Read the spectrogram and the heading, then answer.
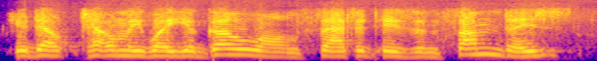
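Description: A fretful working-class wife played by an actress in an old radio suspense play. Her low voice is dramatic and aggrieved as she needles her husband. The sound is dull, like an old broadcast. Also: normal speed, natural voice. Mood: aggrieved, coy. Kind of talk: vintage radio suspense acting.

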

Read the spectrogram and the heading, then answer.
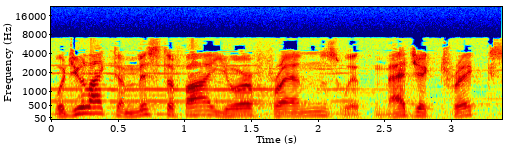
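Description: A man's voice: medium pitch, big pitch swings, unhurried. A man announcing and selling in a polished, salesmanlike 1940s radio style. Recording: dull vintage radio recording with music.

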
